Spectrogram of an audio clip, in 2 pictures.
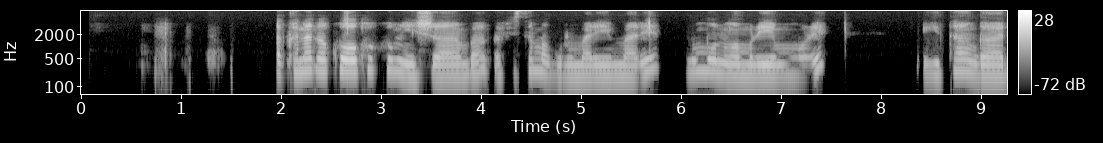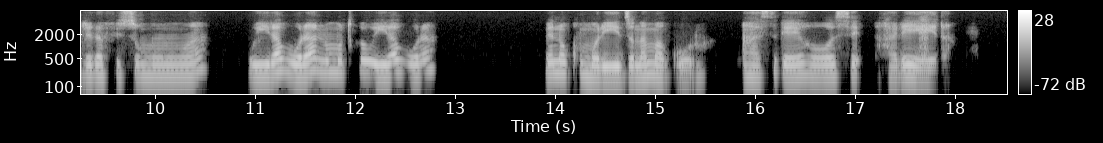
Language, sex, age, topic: Rundi, female, 25-35, agriculture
